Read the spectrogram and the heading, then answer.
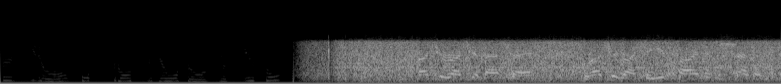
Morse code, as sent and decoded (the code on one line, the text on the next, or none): none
